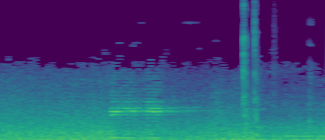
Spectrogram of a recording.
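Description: Steady roadside traffic noise, with a brief car horn toot about a second in and a sharp click near the end.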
